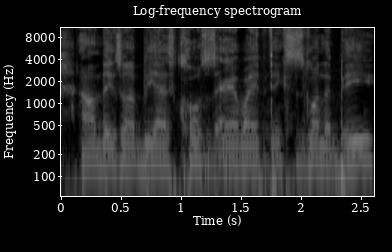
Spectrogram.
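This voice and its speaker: A man's medium-pitched voice in a monotone, flat intonation, with audible room echo. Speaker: sports betting show host. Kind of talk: sports betting picks talk. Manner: halting, stutters at times.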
